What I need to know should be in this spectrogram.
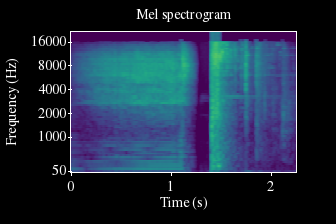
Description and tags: Compound edit to make a buzz...crack! Created for stage play requiring audible power failure cue.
